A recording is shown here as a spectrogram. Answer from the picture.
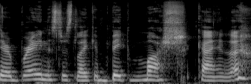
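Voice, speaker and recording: This woman speaks with a Slovak accent. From Slovakia. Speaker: podcast co-host and model. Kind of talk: casual chat. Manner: animated.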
